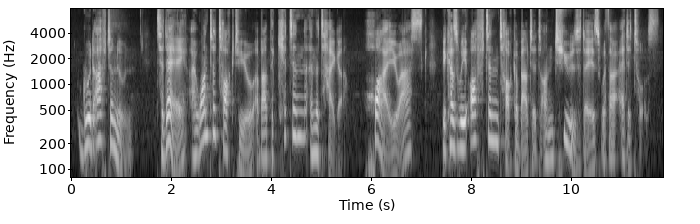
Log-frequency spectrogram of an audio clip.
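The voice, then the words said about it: Put-on mid-Atlantic accent. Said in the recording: “with the mid Atlantic accent”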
